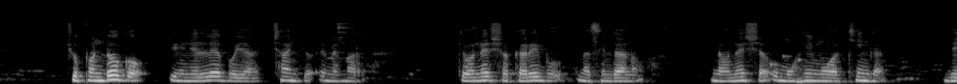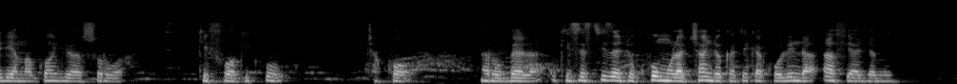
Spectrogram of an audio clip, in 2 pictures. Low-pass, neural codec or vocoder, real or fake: 7.2 kHz; none; real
